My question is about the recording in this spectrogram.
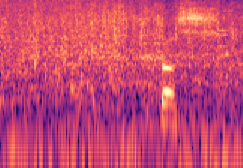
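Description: Low steady hum of a boat's outboard motor running, under wind blowing on the microphone.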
